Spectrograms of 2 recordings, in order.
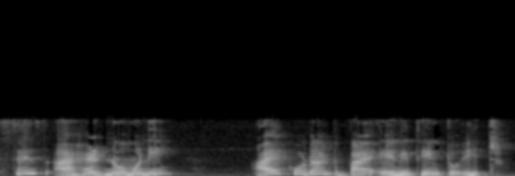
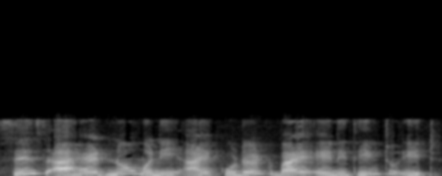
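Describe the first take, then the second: First: There is a short pause after 'money'. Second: The sentence is said without a pause. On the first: "थोडासा pause घेतला तरी चालेल" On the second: "नंतर पूर्ण वाक्य म्हणायचं"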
